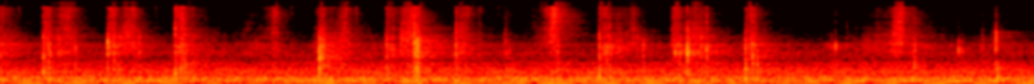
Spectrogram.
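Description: Tarot cards being shuffled by hand, a continuous papery riffle with repeated sharp flicks and snaps, fairly close and steady, no talking.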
